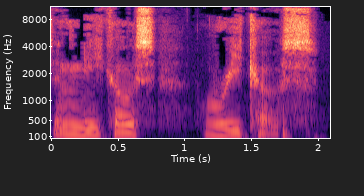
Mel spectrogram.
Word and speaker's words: Nikos Rikos: You spell his name Nykos, and then his last name is Rikos, and it's pronounced Nikos Rikos. Because of course it rhymed.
